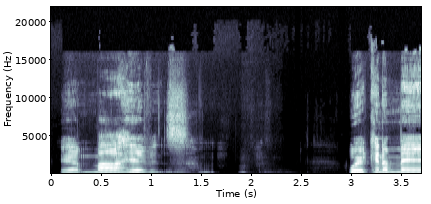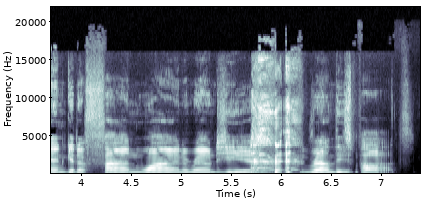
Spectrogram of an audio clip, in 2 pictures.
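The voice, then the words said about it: Slow Cajun southern gentleman accent. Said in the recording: “you turn into a Cajun, deep southern gentleman ... It comes with the accent ... It's sophisticated ... You talk slow”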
